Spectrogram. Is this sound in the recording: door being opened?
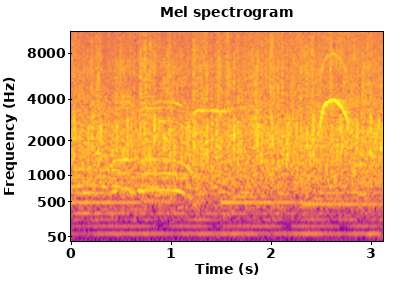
no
